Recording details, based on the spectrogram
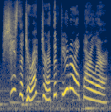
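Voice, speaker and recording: A woman playing a chatty, friendly teenage girl in an anime game, with a lively, gossipy way of talking. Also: extremely high pitch, brisk. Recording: music behind the voice.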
